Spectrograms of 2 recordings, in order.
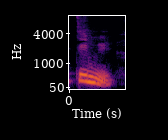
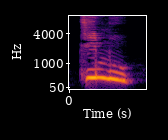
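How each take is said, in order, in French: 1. Le nom se dit à la française, comme teh-mu. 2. Le nom se dit à l'anglaise, comme tee-moo. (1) "Moi, je prononcerai Temu. Parce que moi, je suis en France" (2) "ça se prononce Timou"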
